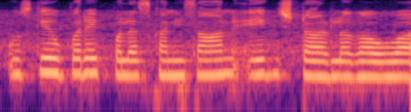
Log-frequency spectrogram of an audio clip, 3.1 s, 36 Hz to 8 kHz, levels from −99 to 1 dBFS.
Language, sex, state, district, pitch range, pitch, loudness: Hindi, female, Uttar Pradesh, Shamli, 215-230 Hz, 220 Hz, -15 LUFS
